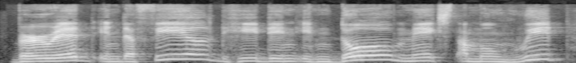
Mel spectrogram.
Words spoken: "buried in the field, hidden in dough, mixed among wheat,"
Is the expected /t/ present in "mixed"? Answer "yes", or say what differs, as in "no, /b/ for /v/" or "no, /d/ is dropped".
yes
